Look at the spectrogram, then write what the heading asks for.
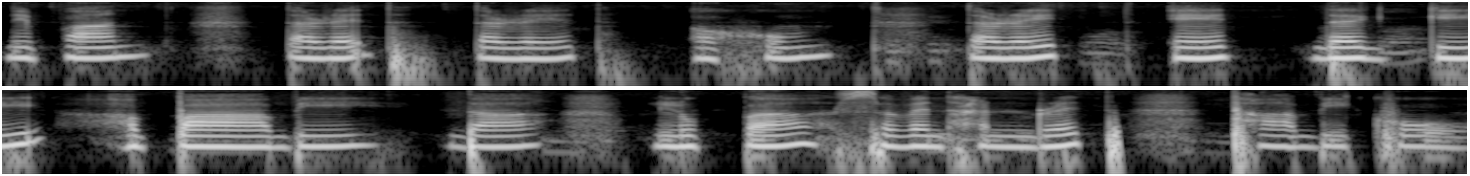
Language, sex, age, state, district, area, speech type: Manipuri, female, 18-30, Manipur, Kangpokpi, urban, read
